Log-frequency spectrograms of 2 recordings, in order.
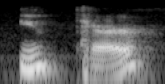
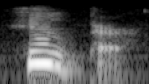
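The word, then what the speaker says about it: ὑπέρ: Uh the next word without uh accounting for the rough breathing mark would be uper but with uh the rough breathing mark it becomes who hooper hooper.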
